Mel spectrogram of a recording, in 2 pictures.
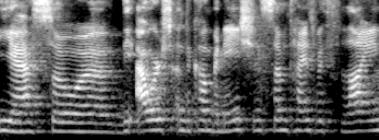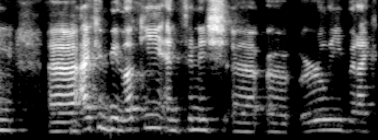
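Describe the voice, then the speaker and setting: Her tone bright and sharp, a woman with a Flemish accent speaks at a moderate pace. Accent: Belgian (Flemish) accent in English. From Belgium. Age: 20s. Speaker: paramotor pilot, pharma sales rep. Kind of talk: interview. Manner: halting with many fillers.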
